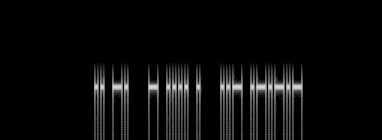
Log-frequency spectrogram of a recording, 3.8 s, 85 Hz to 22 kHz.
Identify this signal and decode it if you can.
Morse code, heard as a keyed tone, about 40 wpm, 700 Hz. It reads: IN THE U.
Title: Sets of 3 Words 40wpm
